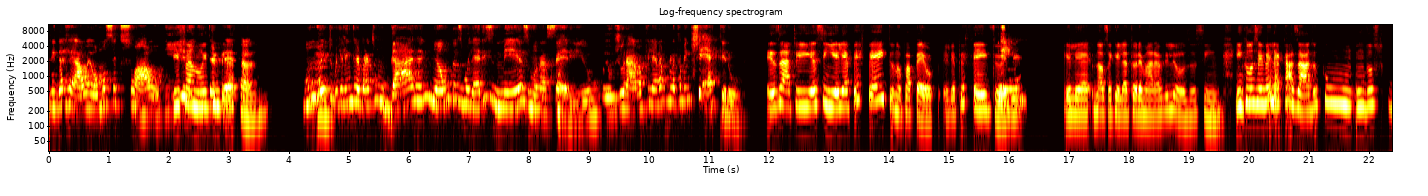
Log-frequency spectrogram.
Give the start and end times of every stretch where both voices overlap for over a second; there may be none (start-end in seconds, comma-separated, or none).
2.0-3.3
